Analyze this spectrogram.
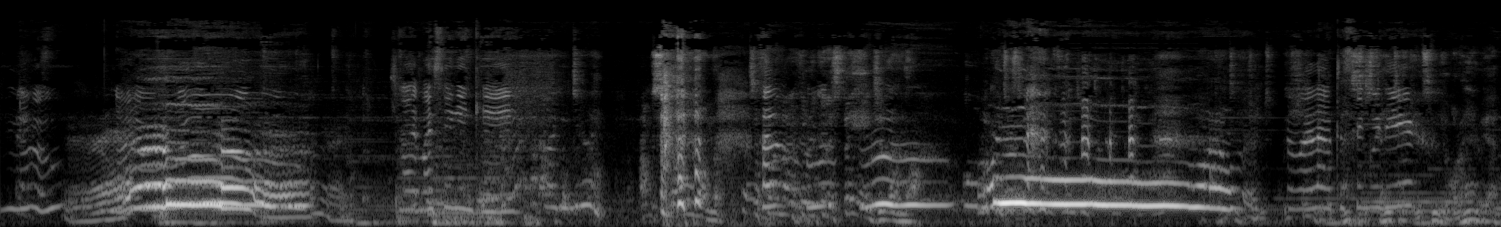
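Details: Siberian Husky Key, angry with his owner for talking over him, lets out two long wavering howls, one early and one later, between stretches of broken vocal sounds and human talk.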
